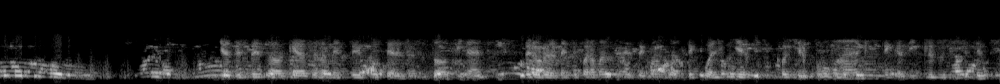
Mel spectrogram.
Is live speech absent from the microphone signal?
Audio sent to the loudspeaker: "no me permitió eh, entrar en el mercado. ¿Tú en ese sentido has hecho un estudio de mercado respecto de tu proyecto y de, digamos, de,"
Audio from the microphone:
No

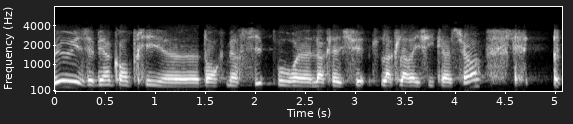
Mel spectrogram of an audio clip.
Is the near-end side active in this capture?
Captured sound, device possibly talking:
No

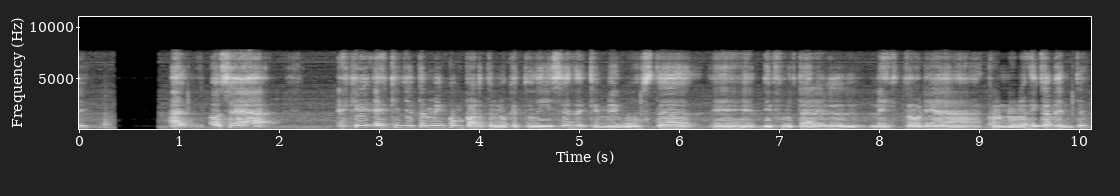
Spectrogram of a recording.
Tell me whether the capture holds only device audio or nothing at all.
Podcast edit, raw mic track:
Yes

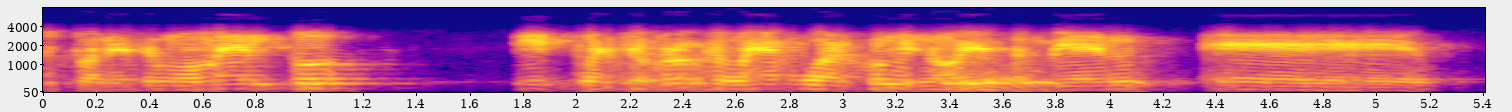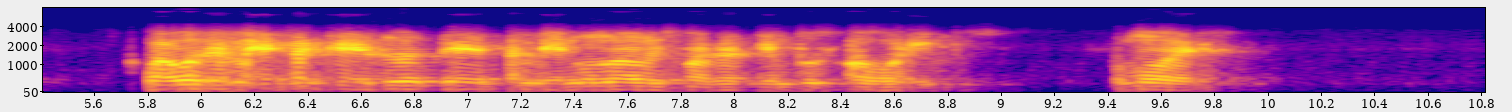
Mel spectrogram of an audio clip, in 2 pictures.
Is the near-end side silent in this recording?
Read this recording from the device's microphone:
No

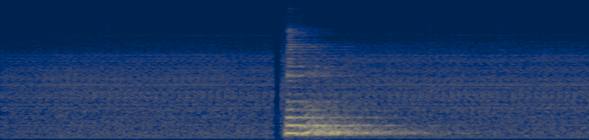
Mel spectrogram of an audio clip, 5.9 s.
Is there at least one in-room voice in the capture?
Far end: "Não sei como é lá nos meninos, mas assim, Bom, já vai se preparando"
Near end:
Yes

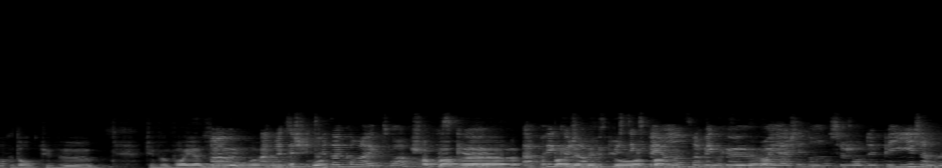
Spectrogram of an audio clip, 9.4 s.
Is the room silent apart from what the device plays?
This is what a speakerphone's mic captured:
No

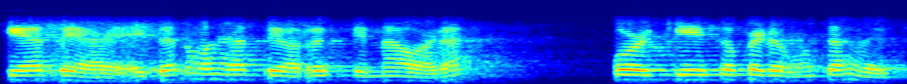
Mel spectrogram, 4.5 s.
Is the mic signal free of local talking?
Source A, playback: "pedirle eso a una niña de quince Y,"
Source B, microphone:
No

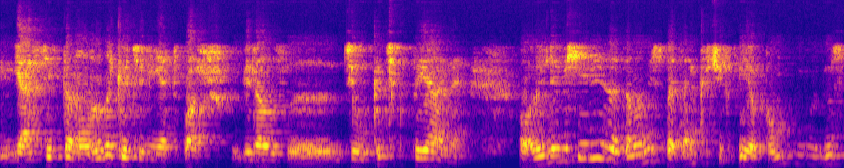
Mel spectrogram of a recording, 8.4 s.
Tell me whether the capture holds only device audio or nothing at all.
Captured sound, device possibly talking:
Yes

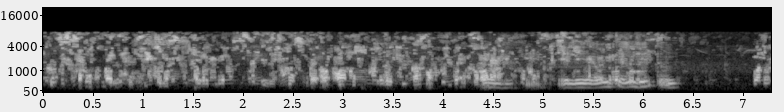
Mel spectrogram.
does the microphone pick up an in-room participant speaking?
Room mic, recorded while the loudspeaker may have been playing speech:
Yes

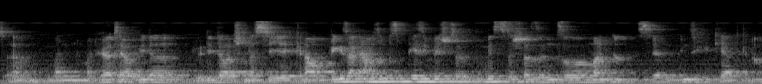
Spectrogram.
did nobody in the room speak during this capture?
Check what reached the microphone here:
No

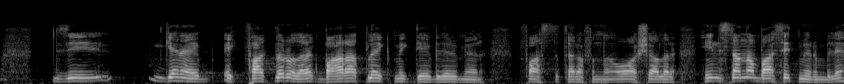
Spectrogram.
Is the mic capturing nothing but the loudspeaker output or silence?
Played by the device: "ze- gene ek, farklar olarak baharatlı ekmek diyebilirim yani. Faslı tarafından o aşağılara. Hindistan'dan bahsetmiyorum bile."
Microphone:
Yes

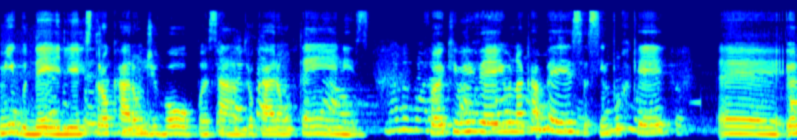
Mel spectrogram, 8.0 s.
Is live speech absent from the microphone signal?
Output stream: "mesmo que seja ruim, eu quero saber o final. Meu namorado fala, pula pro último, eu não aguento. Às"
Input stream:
No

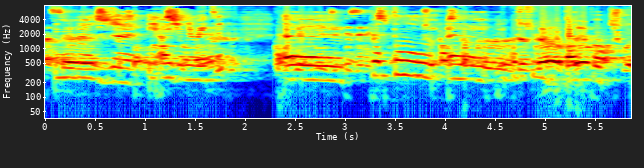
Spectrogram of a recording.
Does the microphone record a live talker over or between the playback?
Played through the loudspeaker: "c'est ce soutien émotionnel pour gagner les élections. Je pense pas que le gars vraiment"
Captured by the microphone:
Yes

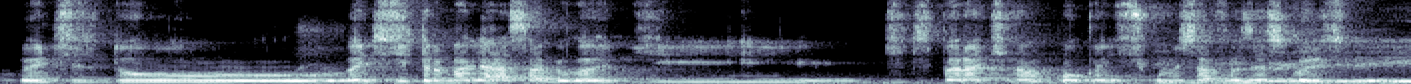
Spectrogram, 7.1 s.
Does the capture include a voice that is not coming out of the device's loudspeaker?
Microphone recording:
Yes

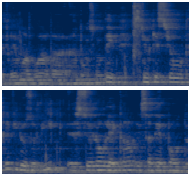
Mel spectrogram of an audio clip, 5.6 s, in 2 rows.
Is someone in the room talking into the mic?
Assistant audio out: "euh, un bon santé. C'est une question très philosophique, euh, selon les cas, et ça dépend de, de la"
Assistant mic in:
No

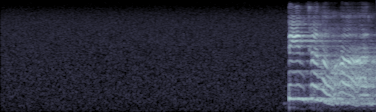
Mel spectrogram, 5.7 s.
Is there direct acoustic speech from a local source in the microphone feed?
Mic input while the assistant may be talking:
Yes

